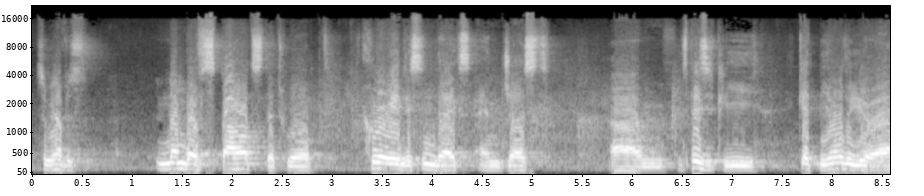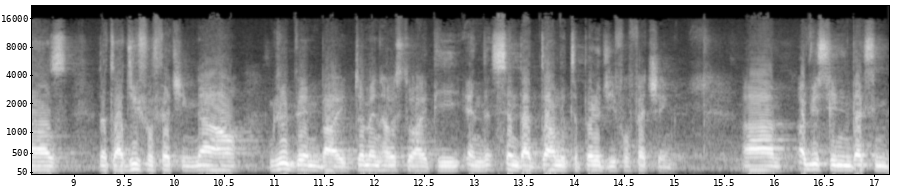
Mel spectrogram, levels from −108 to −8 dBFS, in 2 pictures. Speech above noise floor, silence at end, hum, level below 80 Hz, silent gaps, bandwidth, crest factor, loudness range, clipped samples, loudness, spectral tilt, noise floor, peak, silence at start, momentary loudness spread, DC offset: 25 dB; 0 s; none; -42 dBFS; none; 19 kHz; 10 dB; 3 LU; under 0.1%; -12 LUFS; -4.5 dB/octave; -36 dBFS; -2 dBFS; 0 s; 15 LU; under 0.1%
